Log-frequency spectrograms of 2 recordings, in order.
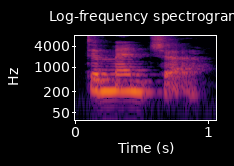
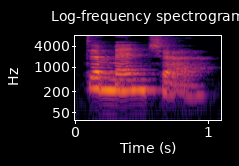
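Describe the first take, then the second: No difference in how they are said.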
